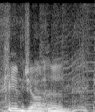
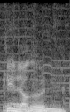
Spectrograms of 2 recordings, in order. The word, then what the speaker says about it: Kim Jong Un: Kim Jong Un. – Kim Jong Un.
